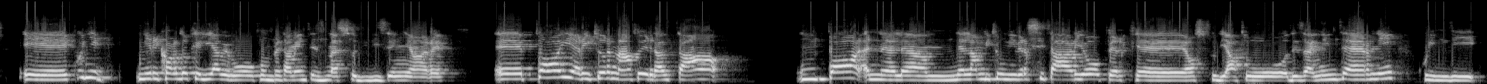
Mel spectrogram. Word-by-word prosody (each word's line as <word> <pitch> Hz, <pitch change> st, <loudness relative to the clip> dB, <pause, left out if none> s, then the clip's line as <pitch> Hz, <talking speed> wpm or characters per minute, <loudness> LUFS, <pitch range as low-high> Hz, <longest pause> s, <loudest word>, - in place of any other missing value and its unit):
e 220 Hz, -1 st, +1 dB
quindi 315 Hz, +1 st, -2 dB, 0.2 s
mi 250 Hz, +1 st, 0 dB
ricordo 265 Hz, 0 st, 0 dB
che 265 Hz, -, -1 dB
lì 240 Hz, +1 st, +1 dB
avevo 205 Hz, -3 st, +1 dB
completamente 205 Hz, 0 st, -1 dB
smesso 190 Hz, 0 st, -1 dB
di 180 Hz, -, -1 dB
disegnare. 175 Hz, -2 st, -1 dB, 0.4 s
E 250 Hz, 0 st, -1 dB
poi 320 Hz, 0 st, +2 dB
è 275 Hz, -, +1 dB
ritornato 255 Hz, -2 st, 0 dB
in 245 Hz, -2 st, +2 dB
realtà 215 Hz, +2 st, -1 dB, 0.5 s
un 240 Hz, +1 st, +1 dB
po' 290 Hz, +2 st, +2 dB, 0.2 s
nel, 215 Hz, -2 st, +1 dB, 0.2 s
mhmm, 195 Hz, 0 st, 0 dB
nell'ambito 235 Hz, +2 st, +1 dB
universitario, 235 Hz, 0 st, 0 dB
perché 195 Hz, -4 st, 0 dB
ho 185 Hz, -, +2 dB
studiato 185 Hz, -1 st, 0 dB
design 190 Hz, +1 st, 0 dB
d'interni, 230 Hz, +4 st, +1 dB, 0.2 s
quindi 185 Hz, -3 st, -1 dB
220 Hz, 115 wpm, -11 LUFS, 190-240 Hz, 0.5 s, poi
